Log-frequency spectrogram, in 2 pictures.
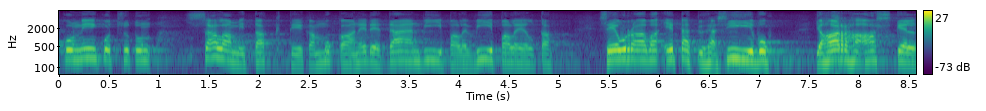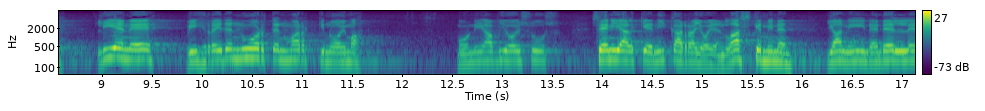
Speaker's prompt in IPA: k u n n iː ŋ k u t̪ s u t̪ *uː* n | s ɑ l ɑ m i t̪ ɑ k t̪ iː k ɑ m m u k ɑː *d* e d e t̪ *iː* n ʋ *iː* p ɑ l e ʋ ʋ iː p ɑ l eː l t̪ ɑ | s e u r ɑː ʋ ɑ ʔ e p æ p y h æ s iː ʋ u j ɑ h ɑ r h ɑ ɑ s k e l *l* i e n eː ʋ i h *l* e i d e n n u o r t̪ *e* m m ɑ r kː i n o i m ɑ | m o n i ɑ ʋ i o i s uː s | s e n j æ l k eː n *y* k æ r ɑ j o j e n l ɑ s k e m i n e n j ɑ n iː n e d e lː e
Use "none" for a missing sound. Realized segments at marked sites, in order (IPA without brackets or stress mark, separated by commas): u, n, æː, iː, l, r, e, i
